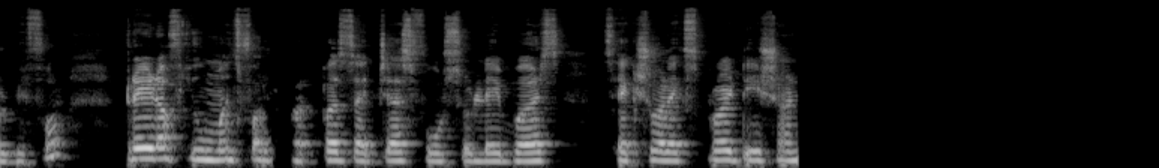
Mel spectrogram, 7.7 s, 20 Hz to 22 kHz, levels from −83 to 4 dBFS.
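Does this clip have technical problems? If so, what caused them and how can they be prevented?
Yes: an audio dropout to silence at 5.32 s lasts to the end, likely from a lost input writing silence; the waveform flatlines and the spectrogram goes blank. Secure connections and monitor input levels while recording.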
